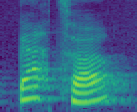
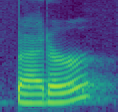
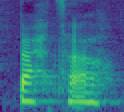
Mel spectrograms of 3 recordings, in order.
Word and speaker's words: better: We don't pronounce that t as a r, we pronounce it as a t sound, and we don't pronounce the r at the end. So better, better.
